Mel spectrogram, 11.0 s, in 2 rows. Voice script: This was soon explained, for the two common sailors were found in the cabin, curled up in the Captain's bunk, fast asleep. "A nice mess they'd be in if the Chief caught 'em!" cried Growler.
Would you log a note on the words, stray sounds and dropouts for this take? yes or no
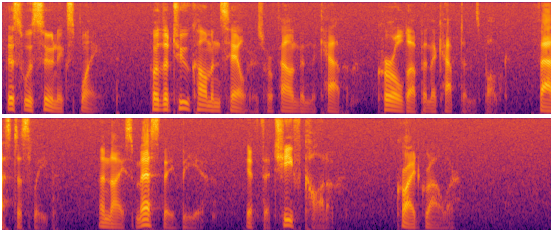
no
